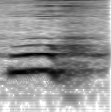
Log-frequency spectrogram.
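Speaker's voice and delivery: high-pitched mock sigh of relief; relieved whew. Worker relieved at boss's friendly hello, exaggerated high whew.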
